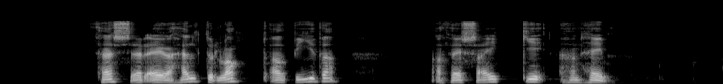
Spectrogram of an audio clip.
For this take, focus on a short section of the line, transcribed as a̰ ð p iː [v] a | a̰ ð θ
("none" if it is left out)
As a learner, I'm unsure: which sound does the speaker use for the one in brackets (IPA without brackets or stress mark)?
ð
